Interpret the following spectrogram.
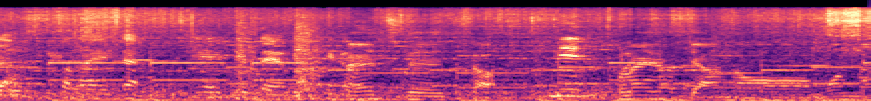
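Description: Thick cuts of beef sizzling on a gas-fired yakiniku grill, heard under background music and conversation.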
